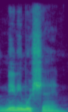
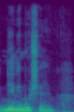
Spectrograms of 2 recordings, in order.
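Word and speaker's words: niinimoshen: say girlfriend in Ojibwe well a girlfriend like your sweetheart is a Nini musheen for my sweetheart you say Nini musheen I'm always calling Natasha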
